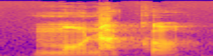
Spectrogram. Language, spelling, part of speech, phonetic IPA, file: Czech, Monako, proper noun, [ˈmonako], Cs-Monako.ogg
- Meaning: Monaco (a city-state in Western Europe)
